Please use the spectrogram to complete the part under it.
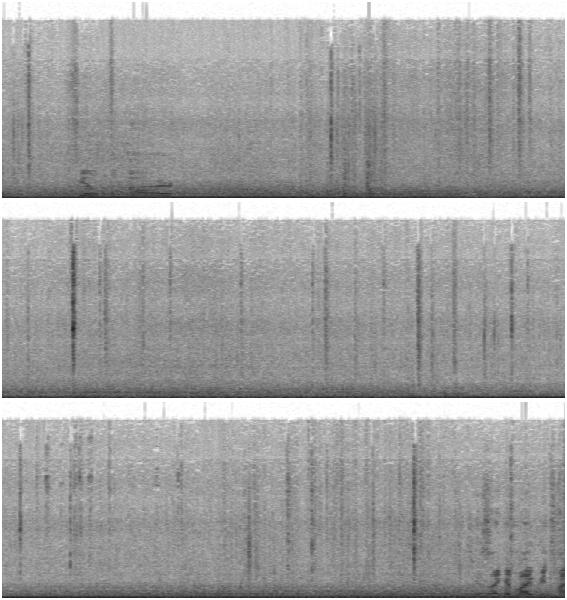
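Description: A Pontiac Trans Am drives along a highway, its engine and road noise a steady, loud drone throughout, with people talking over it inside the car.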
